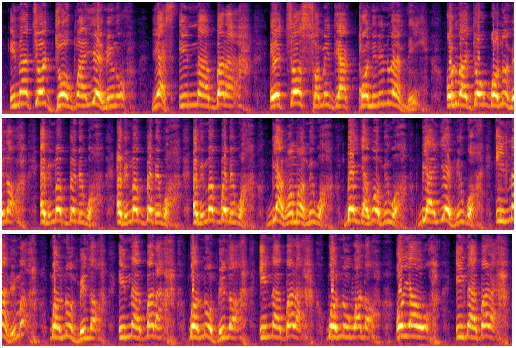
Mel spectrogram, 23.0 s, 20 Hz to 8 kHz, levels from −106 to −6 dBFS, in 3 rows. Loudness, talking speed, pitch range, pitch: -15 LUFS, 160 wpm, 255-300 Hz, 280 Hz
